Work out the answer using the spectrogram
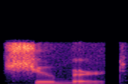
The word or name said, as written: Schubert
